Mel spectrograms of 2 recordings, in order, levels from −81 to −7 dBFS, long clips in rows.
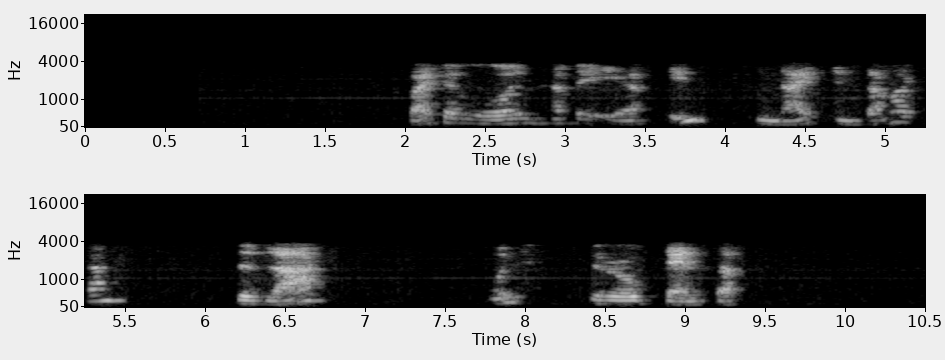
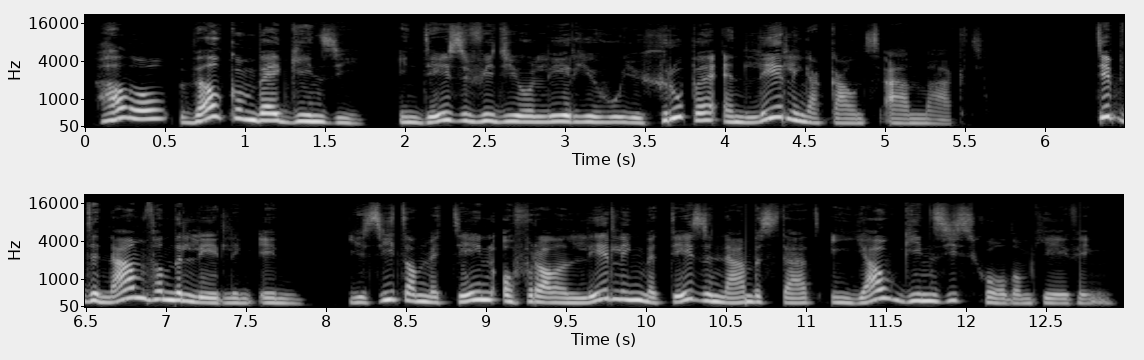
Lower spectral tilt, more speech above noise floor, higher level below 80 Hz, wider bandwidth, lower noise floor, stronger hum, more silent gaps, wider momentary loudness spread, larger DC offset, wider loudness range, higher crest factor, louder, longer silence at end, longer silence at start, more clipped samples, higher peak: second, 0 dB/octave vs -5.5 dB/octave; second, 41 dB vs over 63 dB; about the same, -84 dBFS vs -80 dBFS; second, 4.1 kHz vs 17 kHz; second, -71 dBFS vs under -90 dBFS; neither; second, none vs 1.78-1.93 s, 5.66-6.31 s; first, 18 LU vs 10 LU; neither; first, 8 LU vs 3 LU; first, 24 dB vs 16 dB; about the same, -29 LUFS vs -27 LUFS; first, 1.15 s vs 0.1 s; first, 2.05 s vs 0.1 s; neither; about the same, -8 dBFS vs -10 dBFS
